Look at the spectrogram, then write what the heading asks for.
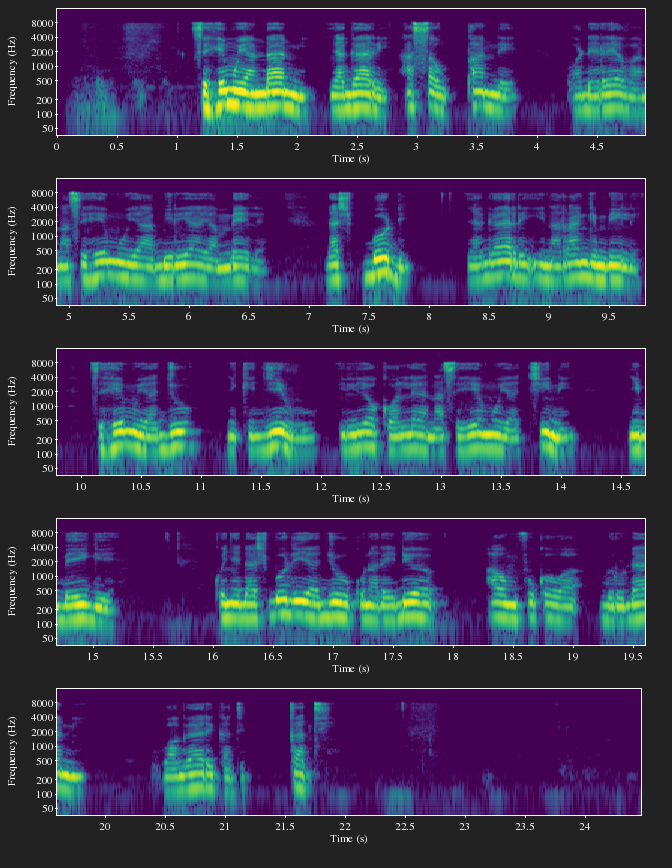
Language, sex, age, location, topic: Swahili, male, 18-24, Nairobi, finance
